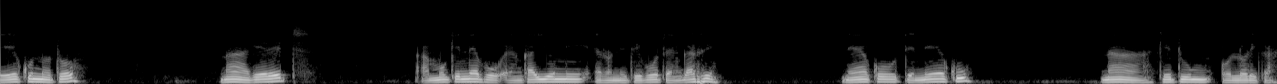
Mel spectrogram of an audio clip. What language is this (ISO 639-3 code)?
mas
